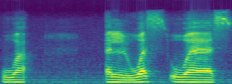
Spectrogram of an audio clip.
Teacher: വാവിൻ്റെ മഖ്റജ്, ഉത്ഭവസ്ഥാനം 2 ചുണ്ടുകളാണ്. വാവ് ഉച്ചരിക്കുമ്പോൾ ചുണ്ടുകൾ വൃത്താകൃതിയിലാവുന്നു എന്നത് ശ്രദ്ധേയമാണ്. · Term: വാവിൻ്റെ ഉച്ചാരണം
